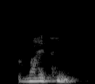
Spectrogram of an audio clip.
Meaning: 1. Of grain, fruit, flowers, etc., to grow ripe; to become mature 2. To approach or come to perfection 3. To cause (something) to mature; to make ripe
- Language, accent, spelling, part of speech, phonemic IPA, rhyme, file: English, Southern England, ripen, verb, /ˈɹaɪpən/, -aɪpən, LL-Q1860 (eng)-ripen.wav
